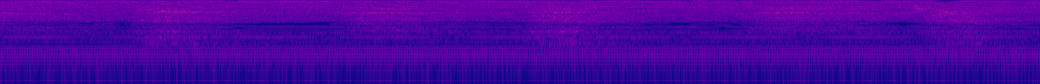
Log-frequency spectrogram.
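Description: A weightlifter's heavy breathing, a deep breath roughly every two seconds, as he stands at the top of a high-rep barbell back squat catching his breath between reps under the load. A steady electrical hum runs underneath.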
